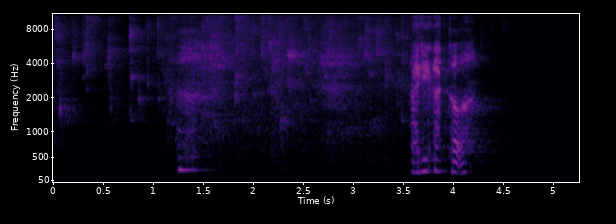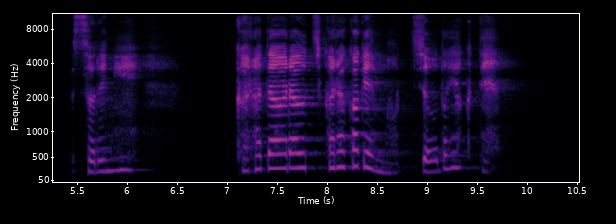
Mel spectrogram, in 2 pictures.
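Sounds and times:
warm bath water splashing, lapping and trickling in a bathtub: 0.0 - 4.5
speech: 1.2 - 1.6, 3.6 - 4.3, 5.6 - 6.2, 7.1 - 9.8.

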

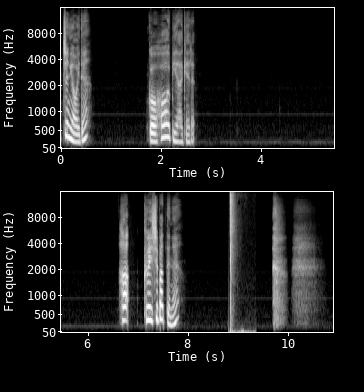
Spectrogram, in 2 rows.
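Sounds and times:
speech: 0.0 - 0.6, 1.8 - 2.8, 6.6 - 7.9
face slap: 8.8 - 9.4.

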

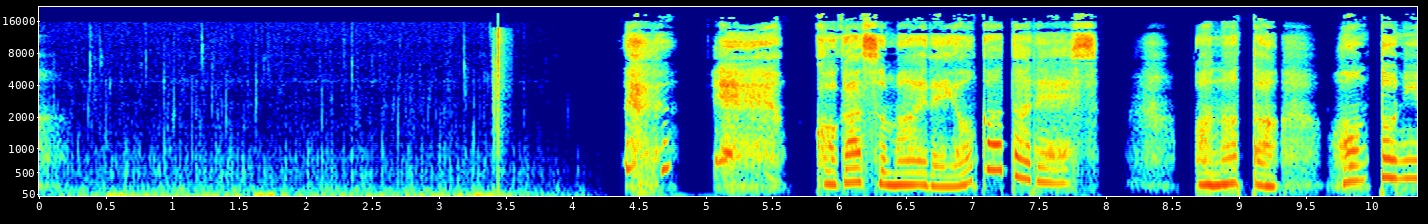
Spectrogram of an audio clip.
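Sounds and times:
pot bubbling on the stove: 0.0 - 4.1
speech: 5.9 - 7.9, 8.7 - 10.3.

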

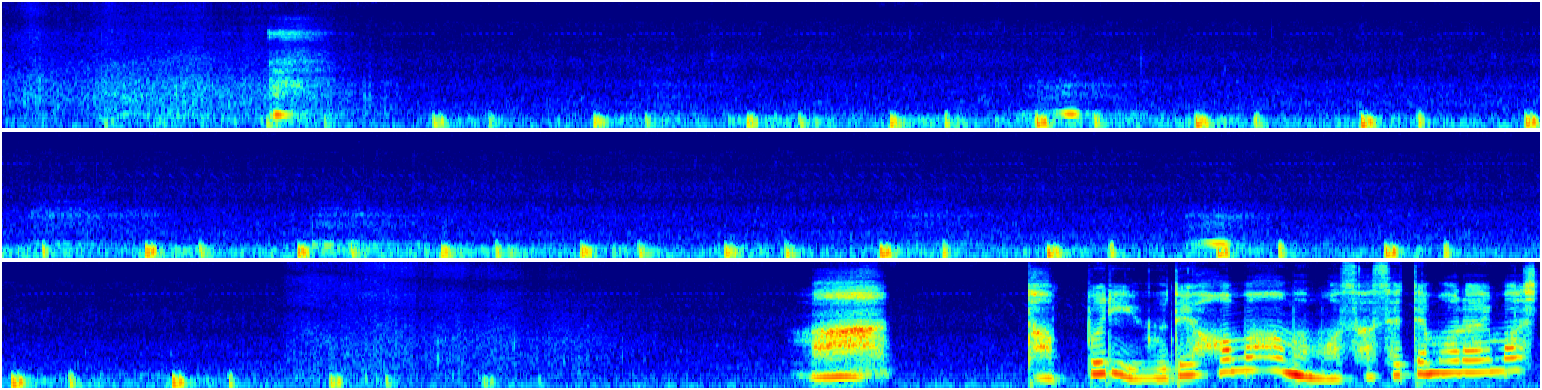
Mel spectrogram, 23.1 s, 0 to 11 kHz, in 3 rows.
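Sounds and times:
brief rustling noises: 0.0 - 2.0, 16.8 - 18.6
pounding heartbeat in low thumps: 2.1 - 17.2
speech: 20.8 - 23.0.

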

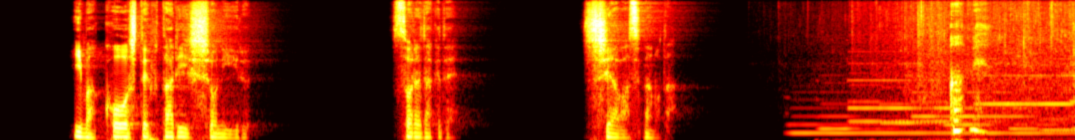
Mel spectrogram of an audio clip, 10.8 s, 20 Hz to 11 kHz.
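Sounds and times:
speech: 0.7 - 2.6, 4.0 - 4.6, 5.8 - 6.8, 9.5 - 10.0
light steady rain falling on ground: 7.9 - 10.7.

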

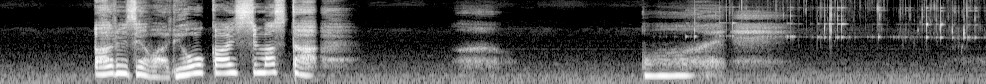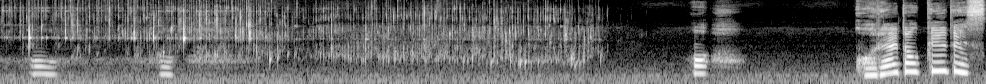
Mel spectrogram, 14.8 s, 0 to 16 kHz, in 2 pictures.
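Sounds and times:
speech: 0.7 - 2.7, 7.6 - 8.0, 8.6 - 8.9, 12.6 - 13.0, 13.8 - 14.7
water poured from a small water dropper onto an inkstone: 5.1 - 12.0.

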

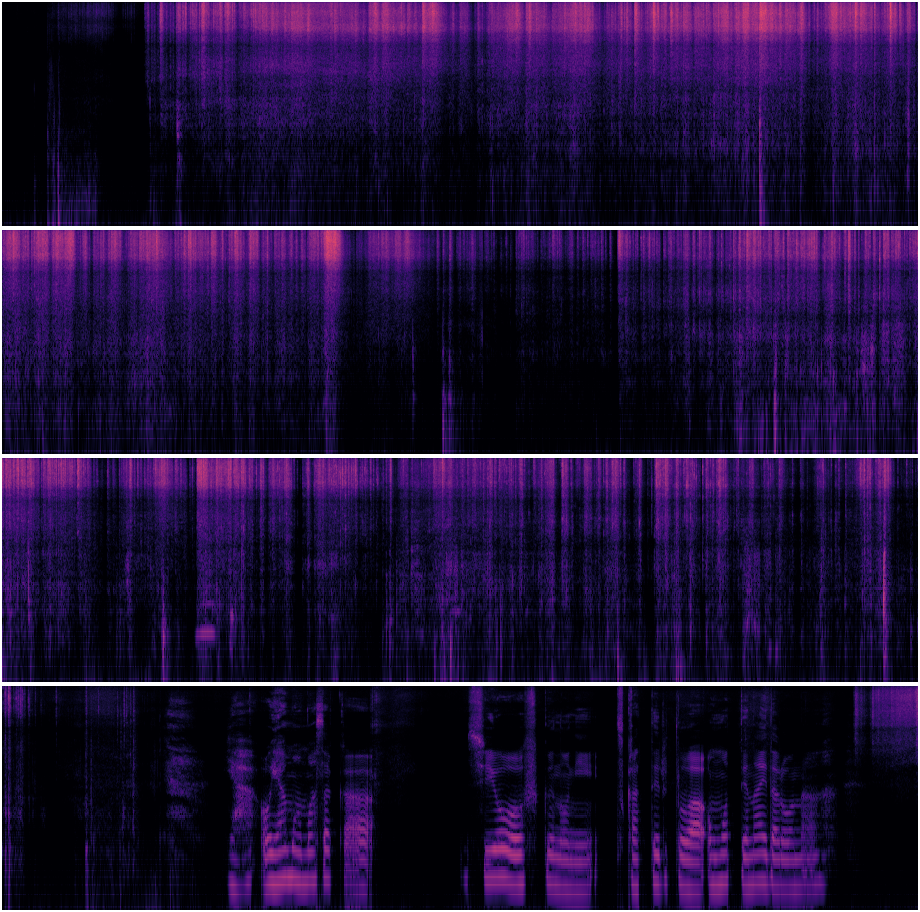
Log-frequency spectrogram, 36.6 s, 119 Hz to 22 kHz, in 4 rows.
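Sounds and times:
aluminium foil crinkling and rustling as it is prepared for wiping feet: 0.5 - 28.9
speech: 29.8 - 31.2, 32.3 - 35.8.

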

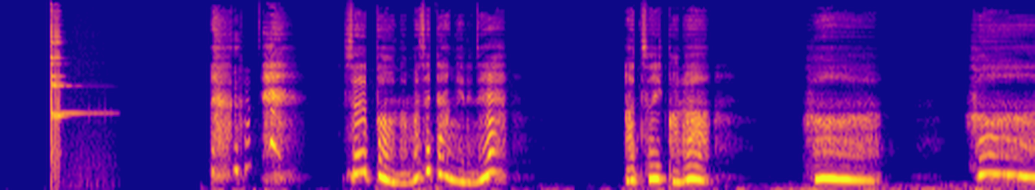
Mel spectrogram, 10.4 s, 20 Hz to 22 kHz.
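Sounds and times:
glasses of water clinking in a toast: 0.5 - 1.0
speech: 3.6 - 5.2, 6.2 - 7.2, 8.1 - 8.8, 9.7 - 10.3.

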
